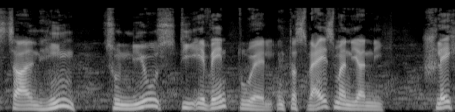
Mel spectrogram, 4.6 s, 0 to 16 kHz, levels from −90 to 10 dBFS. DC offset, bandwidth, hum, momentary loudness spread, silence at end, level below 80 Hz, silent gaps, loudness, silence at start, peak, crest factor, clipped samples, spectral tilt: under 0.1%; 12.5 kHz; none; 8 LU; 0 s; -54 dBFS; none; -22 LUFS; 0 s; -4 dBFS; 18 dB; under 0.1%; -5 dB/octave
